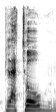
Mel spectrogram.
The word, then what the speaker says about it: plateau: The plateau, like he said it. That's how you're supposed to pronounce it in French.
